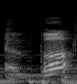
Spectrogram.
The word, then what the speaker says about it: Eva: It's supposed to be a play on words because we don't pronounce our R's here in New England. So it's Evah with an AH.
